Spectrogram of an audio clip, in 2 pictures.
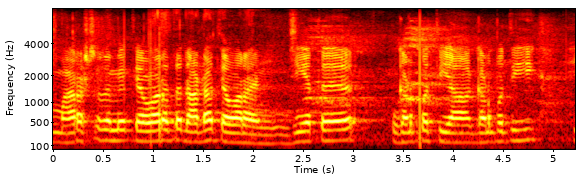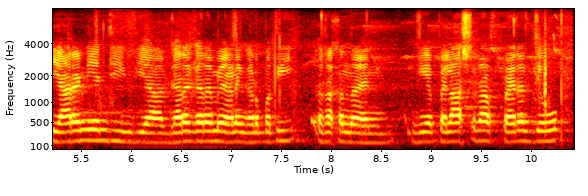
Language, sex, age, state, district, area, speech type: Sindhi, male, 45-60, Maharashtra, Thane, urban, spontaneous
